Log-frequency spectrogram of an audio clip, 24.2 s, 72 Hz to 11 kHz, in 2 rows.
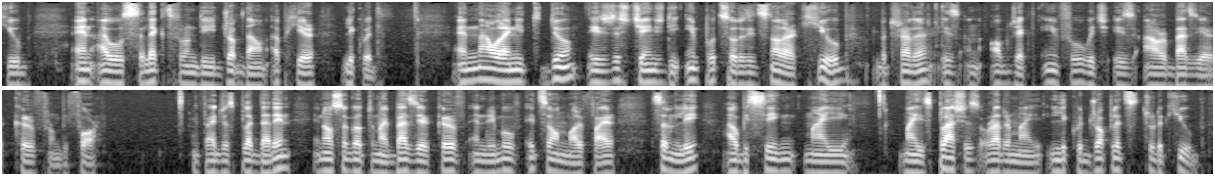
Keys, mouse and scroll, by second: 10.6 shift+a, 12.1 click, 14.2-16.1 drag, 17.6-20.3 drag.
